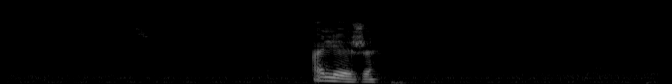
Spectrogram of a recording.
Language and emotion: Russian, neutral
